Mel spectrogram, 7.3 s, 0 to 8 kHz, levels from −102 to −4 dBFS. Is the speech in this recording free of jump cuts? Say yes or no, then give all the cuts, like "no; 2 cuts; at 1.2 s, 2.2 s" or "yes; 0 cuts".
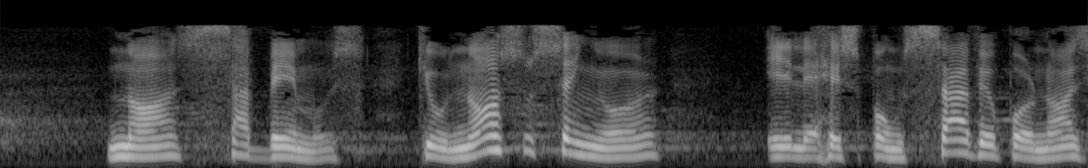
yes; 0 cuts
